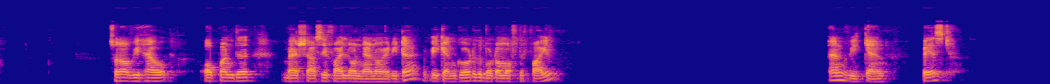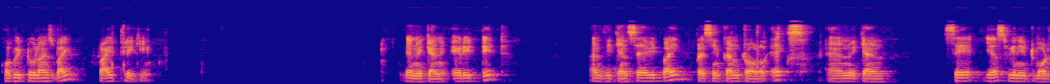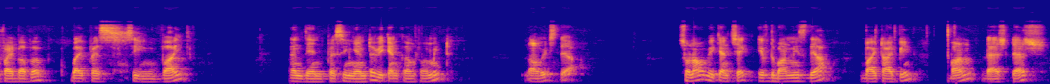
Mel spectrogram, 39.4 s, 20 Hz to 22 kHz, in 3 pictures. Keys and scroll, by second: 4.0-8.3 Down, 9.4 Return, 15.5-17.1 Left, 18.4 Delete, 19.1 Delete, 22.2 ctrl+x, 28.3 y, 31.1 Return, 36.6-38.5 typing.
